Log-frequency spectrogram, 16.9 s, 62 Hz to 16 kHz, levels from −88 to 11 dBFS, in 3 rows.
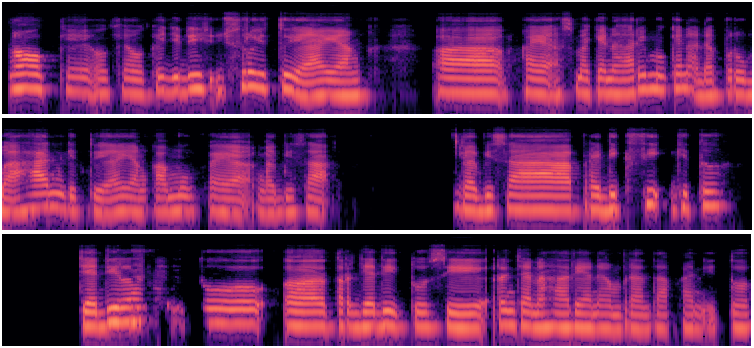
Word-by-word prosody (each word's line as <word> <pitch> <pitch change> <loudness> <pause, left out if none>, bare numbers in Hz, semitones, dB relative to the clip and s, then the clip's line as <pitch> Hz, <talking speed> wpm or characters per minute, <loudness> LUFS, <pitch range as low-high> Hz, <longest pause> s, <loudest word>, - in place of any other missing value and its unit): Oke 225 -2 +4 0.2
oke 175 +1 -7
oke, 170 +1 -6
jadi 195 +2 +1 0.2
justru 250 +5 -1
itu 225 0 -4
ya, 150 - +3 0.2
yang, 160 0 +3 0.6
eee, 180 -2 +4
kayak 175 -3 0
semakin 180 0 -2
hari 180 +5 0
mungkin 225 +2 -1
ada 160 +1 -1
perubahan 170 +2 +1
gitu 160 0 -8
ya, 145 - -2
yang 150 -1 -3
kamu 155 +2 -1 0.2
kayak 150 -3 -1
enggak 145 -1 -5
bisa 160 +1 -6 1.1
enggak 175 -4 -1
bisa 170 +2 -2 0.5
prediksi 175 +6 -1 0.2
gitu. 190 +2 -4 0.9
Jadilah 205 +5 +5 0.3
itu, 180 - -19 0.6
eee, 170 -1 +5
terjadi 170 +1 +1 0.2
tuh, 165 - -2
si 165 - +1 0.4
rencana 175 -3 +1
harian 155 0 +1
yang 150 -1 -3
berantakan 150 0 -6
itu. - - -11
170 Hz, 130 wpm, -23 LUFS, 160-185 Hz, 1.1 s, Jadilah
